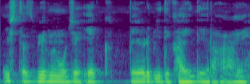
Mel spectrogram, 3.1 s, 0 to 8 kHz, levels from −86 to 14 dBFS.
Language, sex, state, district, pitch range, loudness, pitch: Hindi, male, Arunachal Pradesh, Lower Dibang Valley, 100-105 Hz, -14 LUFS, 105 Hz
